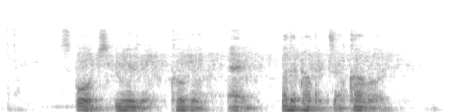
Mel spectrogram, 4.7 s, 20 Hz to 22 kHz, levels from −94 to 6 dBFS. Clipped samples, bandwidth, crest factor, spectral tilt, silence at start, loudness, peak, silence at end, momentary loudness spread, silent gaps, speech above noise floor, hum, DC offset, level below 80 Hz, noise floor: under 0.1%; 7.6 kHz; 18 dB; -8 dB/octave; 0.65 s; -41 LUFS; -24 dBFS; 0.75 s; 11 LU; none; 42 dB; none; under 0.1%; -70 dBFS; -82 dBFS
